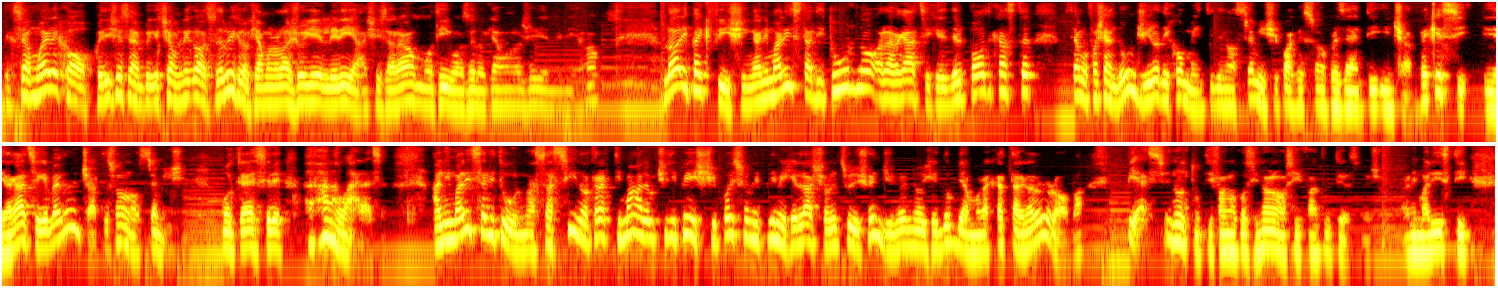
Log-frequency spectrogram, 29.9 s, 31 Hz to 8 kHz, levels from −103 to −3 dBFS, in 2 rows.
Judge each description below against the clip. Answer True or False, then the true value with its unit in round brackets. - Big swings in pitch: True (7.6 semitones)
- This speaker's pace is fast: True (205 wpm)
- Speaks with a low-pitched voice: False (145 Hz)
